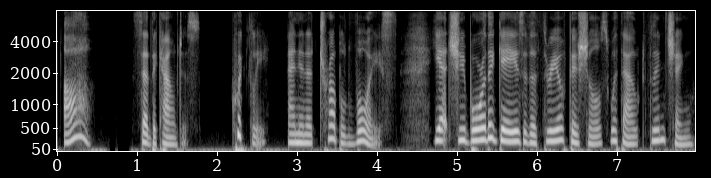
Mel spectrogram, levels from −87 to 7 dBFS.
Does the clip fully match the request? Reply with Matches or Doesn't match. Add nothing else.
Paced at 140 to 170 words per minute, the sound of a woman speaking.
Matches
